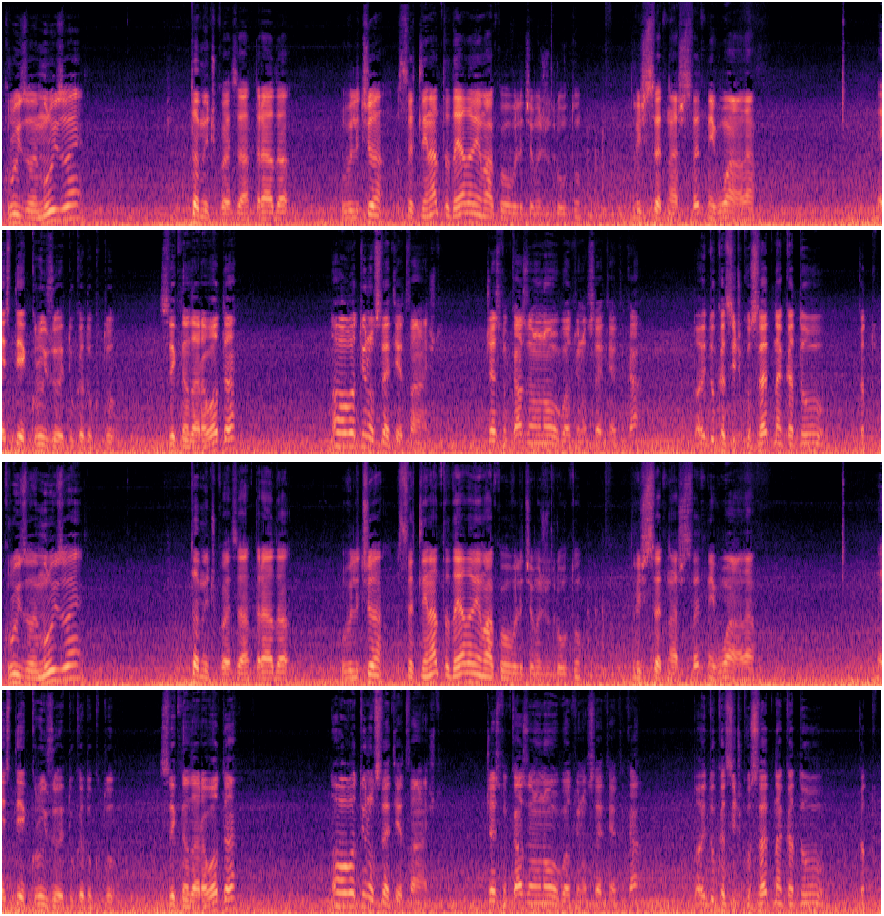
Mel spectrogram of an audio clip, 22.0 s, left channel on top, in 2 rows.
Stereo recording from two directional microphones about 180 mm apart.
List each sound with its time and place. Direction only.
0.0 s speech: 30° right (ahead or behind)
2.3 s speech: 10° right (ahead or behind)
2.7 s speech: 25° right (ahead or behind)
7.9 s speech: 25° right (ahead or behind)
11.0 s speech: 10° right (ahead or behind)
15.1 s speech: 5° right (ahead or behind)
